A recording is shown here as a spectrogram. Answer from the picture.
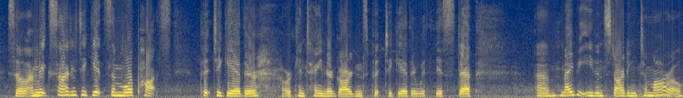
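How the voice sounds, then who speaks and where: A woman talks in a relaxed tone at a fairly slow pace, her pitch fairly high and her intonation fairly even. Noticeable background noise runs underneath. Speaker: gardening vlogger. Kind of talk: casual garden walk-through vlog. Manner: relaxed, with frequent fillers.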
